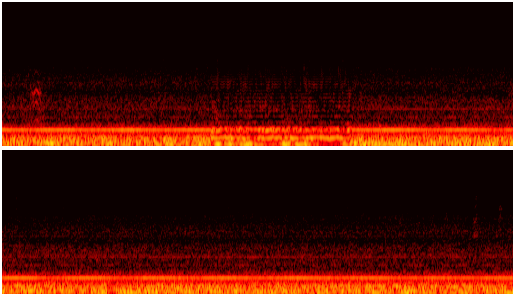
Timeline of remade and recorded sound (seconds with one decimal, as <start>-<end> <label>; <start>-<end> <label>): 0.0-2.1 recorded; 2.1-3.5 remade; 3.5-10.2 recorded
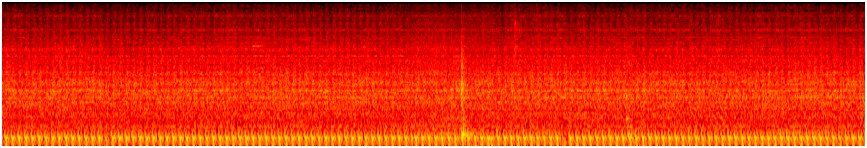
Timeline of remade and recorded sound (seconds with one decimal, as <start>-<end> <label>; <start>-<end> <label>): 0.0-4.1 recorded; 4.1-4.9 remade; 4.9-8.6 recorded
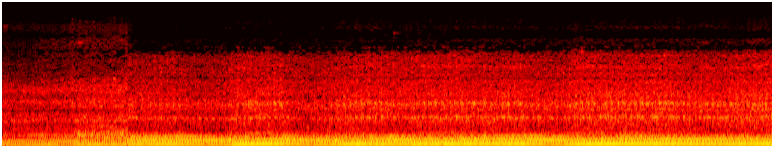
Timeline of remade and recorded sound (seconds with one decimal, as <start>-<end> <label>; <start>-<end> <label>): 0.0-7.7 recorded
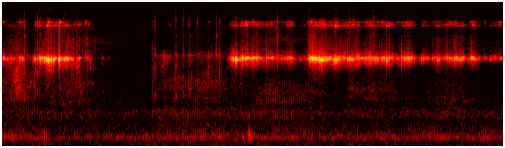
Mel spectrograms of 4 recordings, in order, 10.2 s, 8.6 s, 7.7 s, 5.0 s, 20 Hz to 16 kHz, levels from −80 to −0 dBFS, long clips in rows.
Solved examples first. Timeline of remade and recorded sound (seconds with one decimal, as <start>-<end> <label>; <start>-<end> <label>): 0.0-0.5 remade; 0.5-1.5 recorded; 1.5-5.0 remade

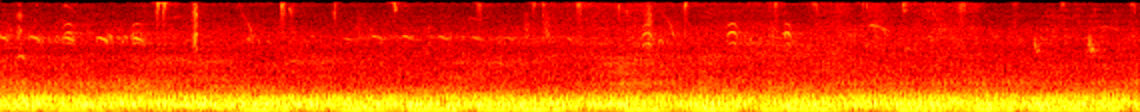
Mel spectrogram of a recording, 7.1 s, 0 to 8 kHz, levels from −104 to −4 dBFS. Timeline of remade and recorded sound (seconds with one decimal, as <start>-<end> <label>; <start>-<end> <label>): 0.0-7.1 recorded

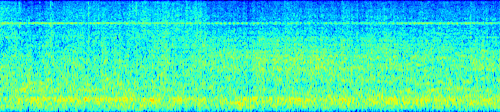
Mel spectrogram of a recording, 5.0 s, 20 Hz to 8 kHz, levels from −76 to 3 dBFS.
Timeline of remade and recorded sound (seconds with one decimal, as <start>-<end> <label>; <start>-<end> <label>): 0.0-0.8 recorded; 0.8-1.4 remade; 1.4-2.5 recorded; 2.5-3.7 remade; 3.7-5.0 recorded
